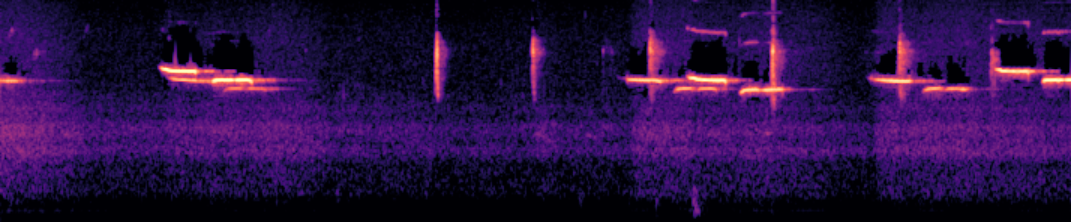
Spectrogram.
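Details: Black-capped chickadee giving a sweet whistled song of two or three falling notes, repeated several times. Short sharp clicks come between the phrases in an otherwise quiet setting.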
